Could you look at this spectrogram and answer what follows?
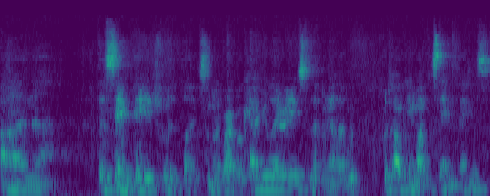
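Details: Adult man; normal speech.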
